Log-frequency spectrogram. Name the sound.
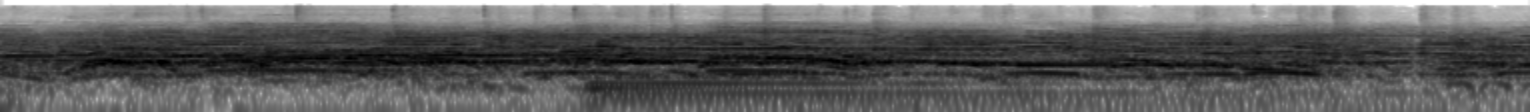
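audience cheering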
